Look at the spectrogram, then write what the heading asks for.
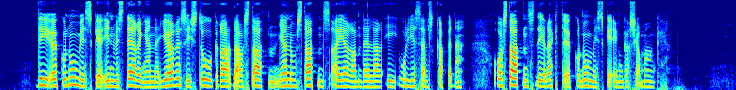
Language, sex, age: Norwegian, female, 42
